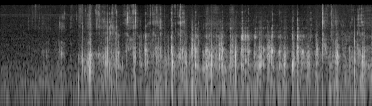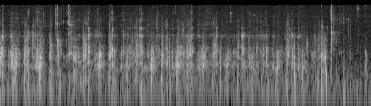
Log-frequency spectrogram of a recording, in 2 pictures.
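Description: Close-miked chewing and biting of grilled octopus skewers: a dense run of wet mouth clicks and smacks that starts about two seconds in and goes on almost to the end.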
